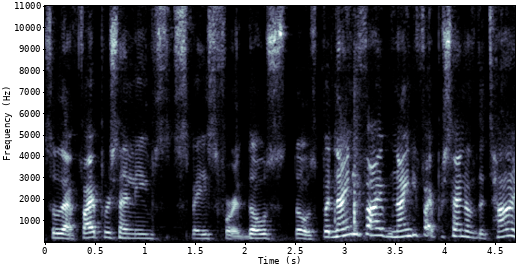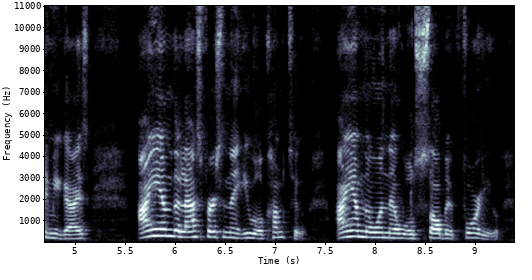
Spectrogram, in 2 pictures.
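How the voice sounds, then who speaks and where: Over noticeable background noise, a woman talks at a fairly quick pace in a fairly high voice with very wide pitch swings. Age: 40s. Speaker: home care advocate and consultant. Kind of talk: casual livestream talk. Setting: livestream. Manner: animated, repetitive.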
